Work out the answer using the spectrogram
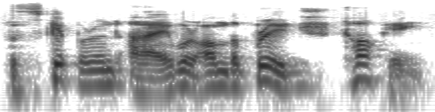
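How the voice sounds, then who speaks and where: An actor in a 1930s radio drama playing an earnest, scientific-minded seafaring storyteller with formal, dramatic diction. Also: male voice, mid-range voice, big pitch swings, a little fast, heavy background noise, close to an everyday voice. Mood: earnest storytelling. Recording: muffled 1930s radio recording.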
